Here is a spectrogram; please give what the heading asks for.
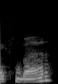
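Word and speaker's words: x̄: mirip seperti yang tadi eksbar ini bacanya eksbar = Sigma f *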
